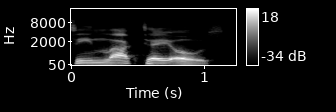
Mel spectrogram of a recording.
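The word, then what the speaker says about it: sin lácteos: No dairy is sin lactios pronounced seen lactos.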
